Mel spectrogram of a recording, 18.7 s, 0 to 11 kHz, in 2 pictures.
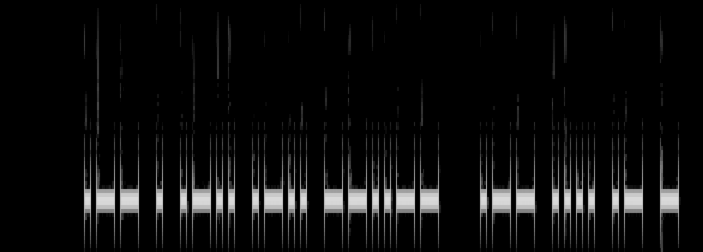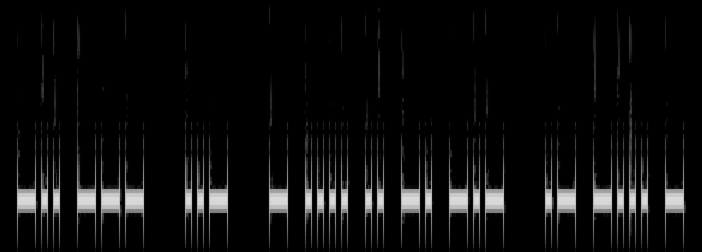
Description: Morse code, heard as a keyed tone, about 15 wpm, 700 Hz. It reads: WELL, WHAT DO U THINK ABT
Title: Sentences from Top 200 Words and Abbreviations 15wpm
